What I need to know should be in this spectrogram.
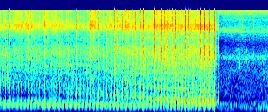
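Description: A brush cutter engine runs and revs higher, then cuts off.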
